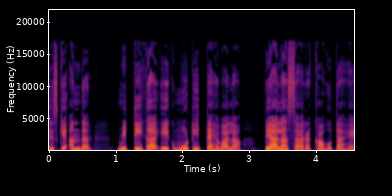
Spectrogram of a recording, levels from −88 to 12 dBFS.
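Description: No technical faults can be heard anywhere in the recording, which holds steady throughout.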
